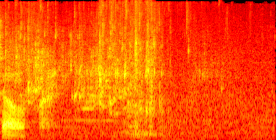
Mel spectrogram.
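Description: A hand swishes soaked beans around in water.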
